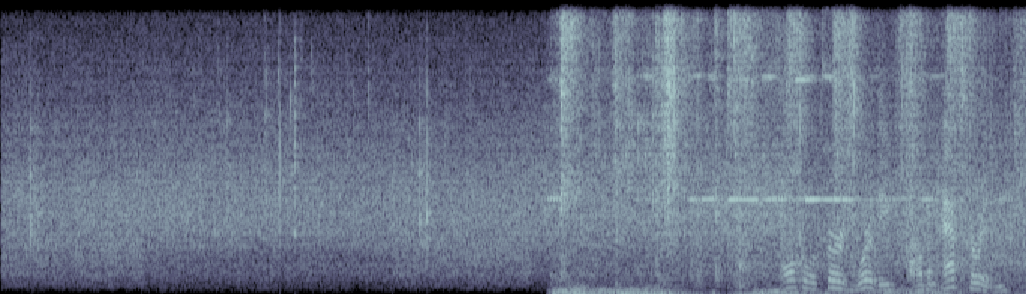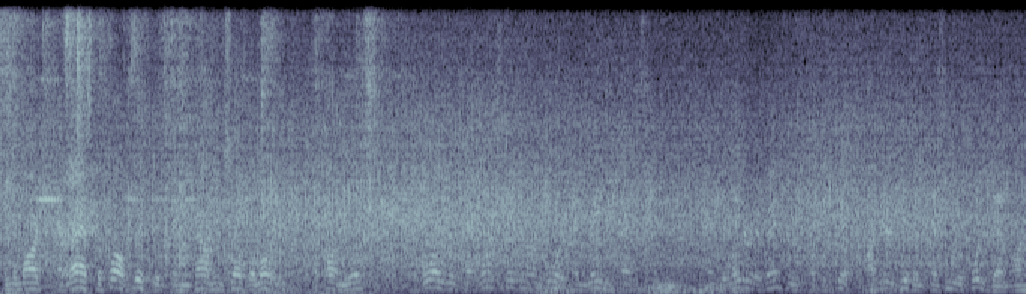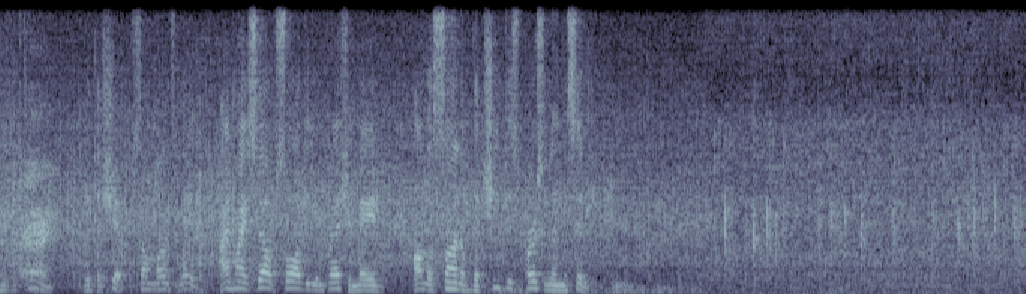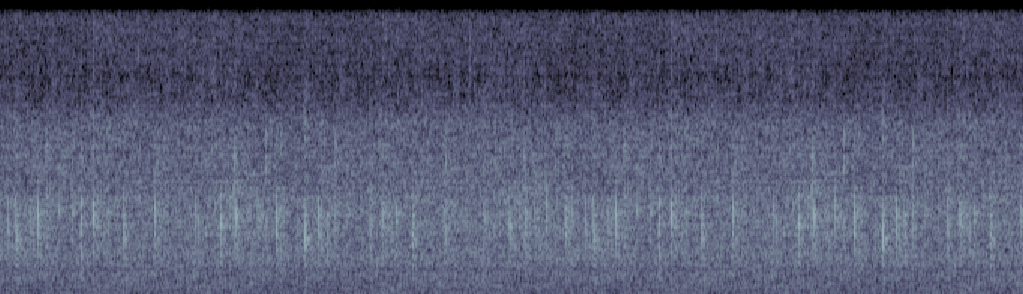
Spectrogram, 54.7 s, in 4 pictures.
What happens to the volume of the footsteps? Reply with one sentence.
The loudness of the footsteps goes down.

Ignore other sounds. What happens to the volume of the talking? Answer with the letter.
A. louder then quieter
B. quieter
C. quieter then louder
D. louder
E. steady
C.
